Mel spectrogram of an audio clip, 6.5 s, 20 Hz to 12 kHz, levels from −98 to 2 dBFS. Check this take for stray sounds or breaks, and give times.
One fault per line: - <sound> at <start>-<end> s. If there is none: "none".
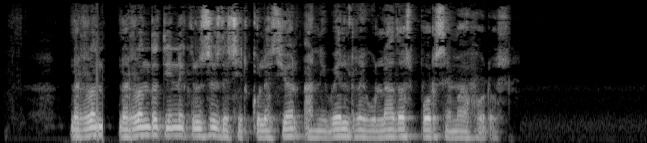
none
